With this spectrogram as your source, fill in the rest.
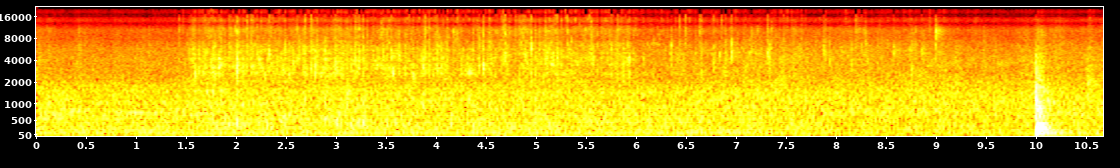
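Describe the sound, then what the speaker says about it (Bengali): Moong dal, masoor dal and Gobindobhog rice being washed in water by hand, a steady soft splashing and trickling throughout, with a sharper slosh near the end. "মুগ ডাল মুসুরির ডাল আর গোবিন্দভোগ চাল আর এখানটা এখন ধুয়ে নিচ্ছে"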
